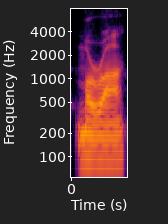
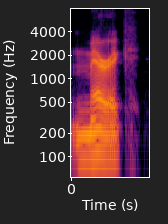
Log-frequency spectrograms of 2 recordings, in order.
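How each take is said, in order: First: It begins like the word Moroccan. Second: It does not begin like Moroccan. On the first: This follows how a character in the show says it. "almost like a Moroccan" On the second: This is how fans had been saying it. "I think we'd all been saying"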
